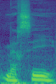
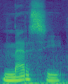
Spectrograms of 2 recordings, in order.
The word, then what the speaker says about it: merci: This is the French word, but we don't use the French pronunciation merci. We say merci, and you will hear it quite often in Barcelona. Gracias, merci, thank you.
